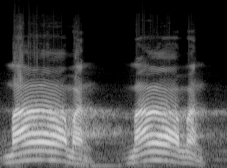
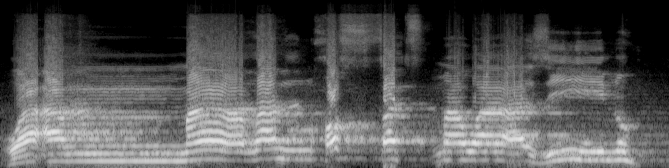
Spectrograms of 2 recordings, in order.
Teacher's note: Ma-nya itu panjang, satu ayunan. Maman, maman, dan didengungkan ketika mimnya.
